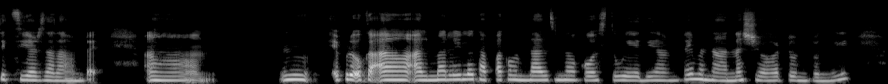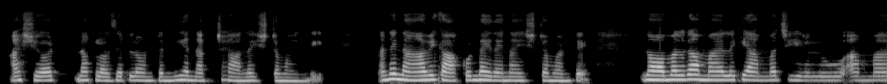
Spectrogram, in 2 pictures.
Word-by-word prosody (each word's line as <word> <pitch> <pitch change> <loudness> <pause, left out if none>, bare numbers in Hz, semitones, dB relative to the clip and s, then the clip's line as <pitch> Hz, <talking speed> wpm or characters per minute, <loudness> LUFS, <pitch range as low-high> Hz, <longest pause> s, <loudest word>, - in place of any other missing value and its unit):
6 225 -1 -5
years 190 -1 0
అలా 175 0 -2
ఉంటాయి. 170 +2 -5 0.5
ఆహ్, 190 0 -1 0.8
హ్మ్, 220 -1 +4 0.3
ఇప్పుడు 225 +2 +4
ఒక - - -3 0.2
ఆహ్, 205 0 +5
అల్మరిలో 215 +3 +3
తప్పక 205 +1 -3
ఉండాల్సిన 200 +1 +1
ఒక 190 - -14
వస్తువు 195 0 -5
ఏది 180 +1 -5
అంటే, 185 +5 -7
మా 230 - +3
నాన్న 175 +1 -2
షర్ట్ 180 -1 -5
ఉంటుంది. 170 +3 -6 0.6
ఆ - - 0
షర్ట్ 195 0 -1 0.2
నా - - +2
క్లోజెట్‌లో 185 +1 -2
ఉంటుంది. 175 +1 -3
అది 190 - -1
నాకు 175 - -11
చాలా 175 -3 -2
ఇష్టమైంది. 165 -1 -4 0.7
అంటే 240 +4 +6
నావి 200 +2 +4
కాకుండా 200 +3 +1
ఏదైనా 180 -1 -1
ఇష్టం 175 +1 -5
అంటే. 165 +1 -3 0.7
నార్మల్‌గా 215 +2 +6
అమ్మాయిలకి 205 0 +2
అమ్మ 190 +1 -5
చీరలు, 185 -2 -7 0.3
అమ్మ 185 0 -9
190 Hz, 135 wpm, -22 LUFS, 180-205 Hz, 0.8 s, అంటే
